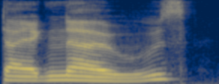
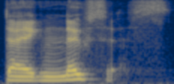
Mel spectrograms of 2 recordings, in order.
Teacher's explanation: in diagnose we have a full vowel no nose but in diagnosis we have a clipped vowel because we pronounce a s so diagnose has a z diagnosis has a s no diagnose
